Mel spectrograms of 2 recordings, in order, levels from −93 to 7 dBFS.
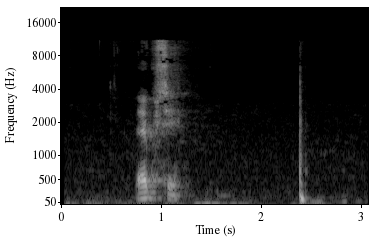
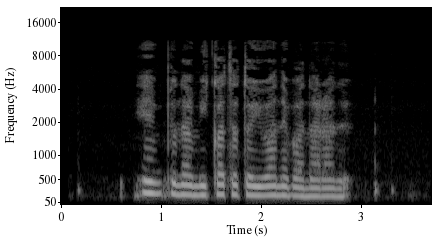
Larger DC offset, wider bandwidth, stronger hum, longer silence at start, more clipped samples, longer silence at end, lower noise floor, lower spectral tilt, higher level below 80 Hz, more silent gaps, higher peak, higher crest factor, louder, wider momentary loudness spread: neither; about the same, 11.5 kHz vs 11.5 kHz; neither; second, 0.05 s vs 0.75 s; neither; about the same, 0.45 s vs 0.55 s; about the same, -69 dBFS vs -66 dBFS; second, -4 dB/octave vs -6 dB/octave; first, -56 dBFS vs -84 dBFS; neither; first, -14 dBFS vs -20 dBFS; first, 24 dB vs 16 dB; about the same, -34 LUFS vs -35 LUFS; first, 14 LU vs 8 LU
